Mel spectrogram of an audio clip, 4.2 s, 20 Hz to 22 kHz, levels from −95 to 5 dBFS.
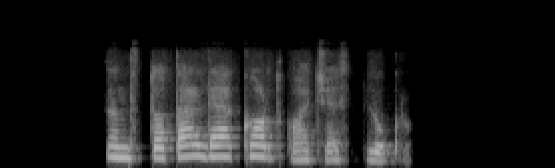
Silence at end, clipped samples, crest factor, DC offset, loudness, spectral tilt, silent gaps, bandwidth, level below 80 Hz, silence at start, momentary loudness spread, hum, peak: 1.1 s; under 0.1%; 20 dB; under 0.1%; -32 LUFS; -6 dB/octave; none; 8.8 kHz; -78 dBFS; 0.8 s; 10 LU; none; -14 dBFS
